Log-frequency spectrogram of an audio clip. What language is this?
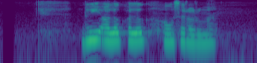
Nepali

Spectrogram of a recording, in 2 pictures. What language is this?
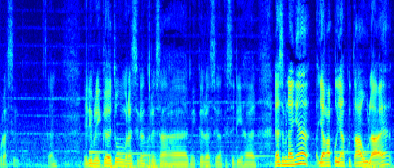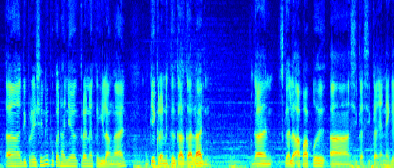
Malay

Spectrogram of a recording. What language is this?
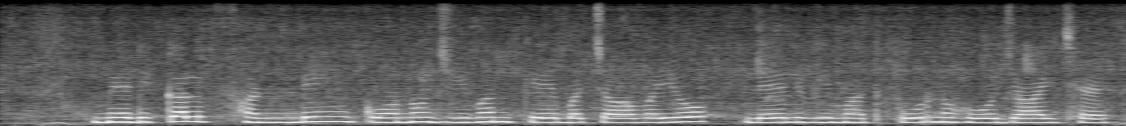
Maithili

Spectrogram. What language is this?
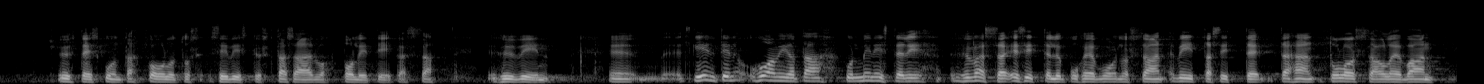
Finnish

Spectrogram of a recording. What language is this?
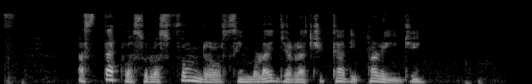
Italian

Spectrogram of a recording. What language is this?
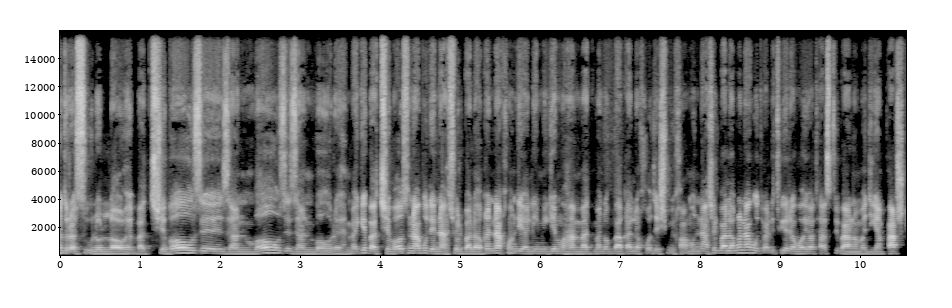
Persian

